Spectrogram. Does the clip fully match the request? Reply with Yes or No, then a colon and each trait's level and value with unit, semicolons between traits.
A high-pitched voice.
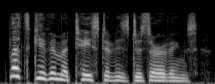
Yes: high, 205 Hz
